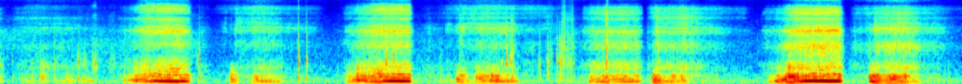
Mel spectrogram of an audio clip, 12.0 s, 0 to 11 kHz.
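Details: Sleeping dog snoring, with loud, rough, snorting snores on each breath and softer breathy sounds between, about 11 breaths a minute.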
